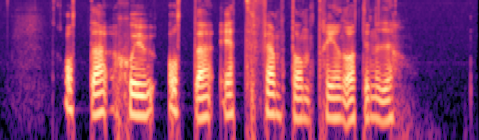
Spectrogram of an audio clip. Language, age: Swedish, 18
